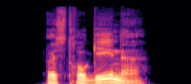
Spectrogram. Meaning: plural of Östrogen
- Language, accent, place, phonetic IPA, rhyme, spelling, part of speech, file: German, Germany, Berlin, [œstʁoˈɡeːnə], -eːnə, Östrogene, noun, De-Östrogene.ogg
